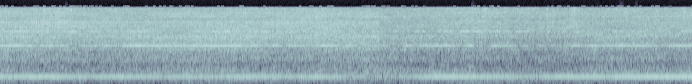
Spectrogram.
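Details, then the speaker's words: Older Panasonic upright vacuum, paper bag about a third full: steady high motor whine with a faint wavering drone as the brush stops and slows; the drive belt is slipping and needs replacing. "i could tell the belt was starting to slip i could hear the belt slipping so it obviously needs a new belt and i could kind of feel the brush stop and slow down a little bit so it does need a new belt"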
